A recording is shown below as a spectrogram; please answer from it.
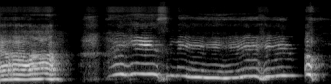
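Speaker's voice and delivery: slow, drawn-out whiny sob; whimpering cry. Retold or imitated. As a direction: whine it out like a tired, hurting kid. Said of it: "just crying like".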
